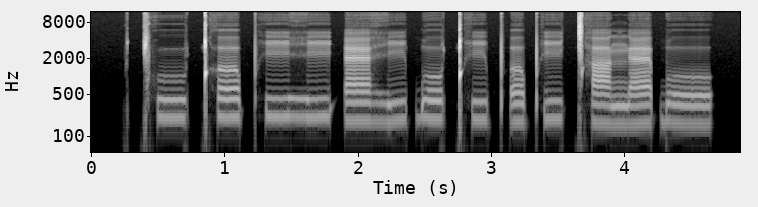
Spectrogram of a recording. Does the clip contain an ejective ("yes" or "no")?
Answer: yes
